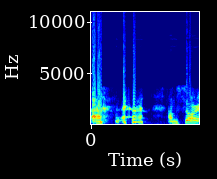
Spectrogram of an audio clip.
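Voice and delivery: fast, loud, laughing delivery. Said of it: "I'm laughing because".

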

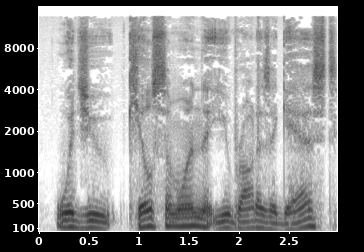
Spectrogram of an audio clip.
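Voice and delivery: plain

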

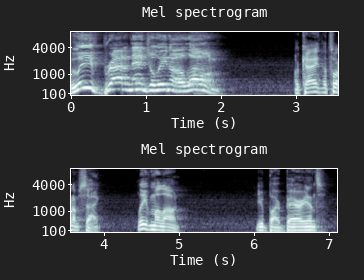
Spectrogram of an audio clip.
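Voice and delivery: mocking, sarcastic, swooping sing-song tone. Speaking to an audience right after a sensitive guy moment, sarcastic. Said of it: "And now I'm being sarcastic again".

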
